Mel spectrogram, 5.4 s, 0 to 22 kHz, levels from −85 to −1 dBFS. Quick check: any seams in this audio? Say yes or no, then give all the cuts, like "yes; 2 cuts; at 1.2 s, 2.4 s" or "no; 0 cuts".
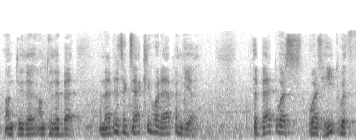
yes; 1 cut; at 2.6 s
